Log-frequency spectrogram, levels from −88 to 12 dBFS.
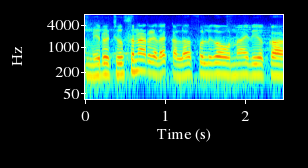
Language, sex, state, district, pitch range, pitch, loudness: Telugu, male, Telangana, Nalgonda, 170-180 Hz, 175 Hz, -16 LUFS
